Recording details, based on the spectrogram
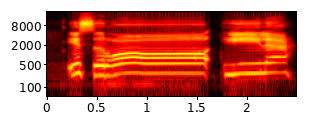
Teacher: یہاں پر حروف مدہ کے بعد حمزہ اسی کلمے میں ہے، تو اس مد کا نام ہوگا مد متصل اور مد واجب، اور اس مد کو 4 الف کے برابر کھینچیں گے، اس سے کم یا زیادہ نہیں کھینچیں گے۔ ایسے کہیں گے اسرائیل۔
